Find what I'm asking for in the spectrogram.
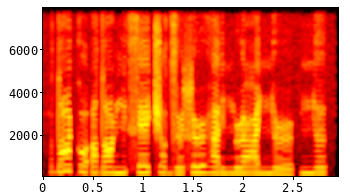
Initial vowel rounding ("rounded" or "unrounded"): unrounded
